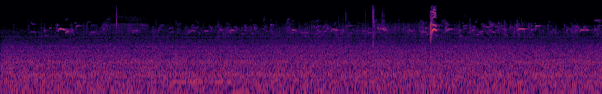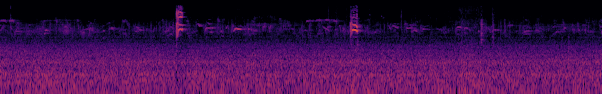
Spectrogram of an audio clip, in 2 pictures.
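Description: Faint, scattered bird chirps over a steady outdoor hiss, with three short, sharp, high chirps: one about a third of the way in, one about two-thirds in, and the loudest toward the end.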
